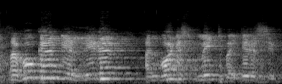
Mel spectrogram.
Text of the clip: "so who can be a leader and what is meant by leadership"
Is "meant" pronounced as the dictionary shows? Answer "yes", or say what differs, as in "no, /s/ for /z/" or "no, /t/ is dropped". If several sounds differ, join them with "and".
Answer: no, /n/ is dropped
